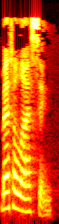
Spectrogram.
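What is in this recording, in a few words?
"metalaxyl", English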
